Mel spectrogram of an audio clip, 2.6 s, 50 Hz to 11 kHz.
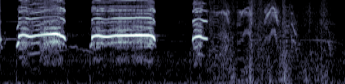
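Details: Osprey delivering a fish to its nest at Charlo, camera recording from April 26, 2019, 1:50pm MDT; two drawn-out piercing whistles and a short third note, followed by soft rustling.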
